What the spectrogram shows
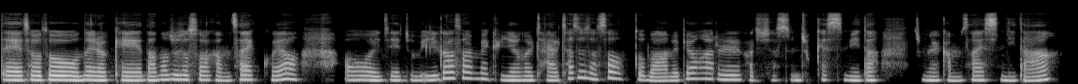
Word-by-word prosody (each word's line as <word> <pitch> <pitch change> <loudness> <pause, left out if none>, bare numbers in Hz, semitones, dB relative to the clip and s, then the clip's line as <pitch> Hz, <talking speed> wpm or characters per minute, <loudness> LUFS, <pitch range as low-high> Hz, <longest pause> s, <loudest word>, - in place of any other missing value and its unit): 네. 205 -3 +5
저도 205 0 +5
오늘 200 +1 +4
이렇게 190 -1 +3
나눠 195 +3 +1
주셔서 220 -2 +1
감사했고요. 210 +3 0 0.4
어 205 -1 0
이제 190 0 -1
좀 190 0 -5
일과 210 +9 +1
삶의 275 -3 -3
균형을 195 -1 0
잘 190 -1 -2
찾으셔서 270 +1 -1
또 - - -4
마음의 175 0 -1
평화를 250 -3 -1
가지셨으면 195 +1 -4
좋겠습니다. 195 -1 -1 0.3
정말 190 -3 -3
감사했습니다. 190 +1 0
200 Hz, 330 characters per minute, -19 LUFS, 190-220 Hz, 0.4 s, 네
